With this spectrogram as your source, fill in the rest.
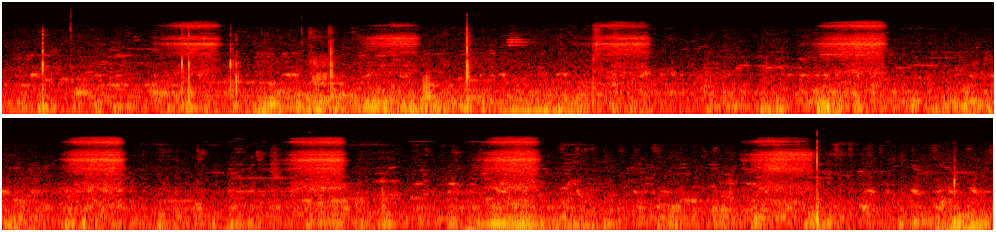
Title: I dont snore huh......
